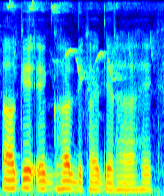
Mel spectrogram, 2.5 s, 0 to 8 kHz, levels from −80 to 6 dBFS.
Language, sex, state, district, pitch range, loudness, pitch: Hindi, male, West Bengal, Alipurduar, 105-120 Hz, -17 LUFS, 110 Hz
